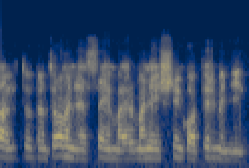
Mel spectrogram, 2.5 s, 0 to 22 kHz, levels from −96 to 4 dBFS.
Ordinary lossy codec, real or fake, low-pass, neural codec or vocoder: Opus, 16 kbps; real; 10.8 kHz; none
